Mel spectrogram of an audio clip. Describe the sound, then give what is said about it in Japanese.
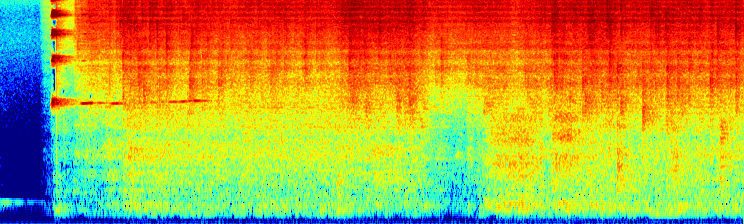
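Running water rinses massage oil off a body: a steady, dense splash that starts abruptly after a brief silence and continues evenly to the end, with no voices. “じゃあさっきついたオイル流しちゃいますね。”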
